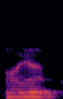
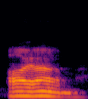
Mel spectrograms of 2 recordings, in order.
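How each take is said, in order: First: It is said plainly, without extra emphasis. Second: It is said with strong, heavy emphasis. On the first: The speaker calls it wrong. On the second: The speaker calls it right.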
